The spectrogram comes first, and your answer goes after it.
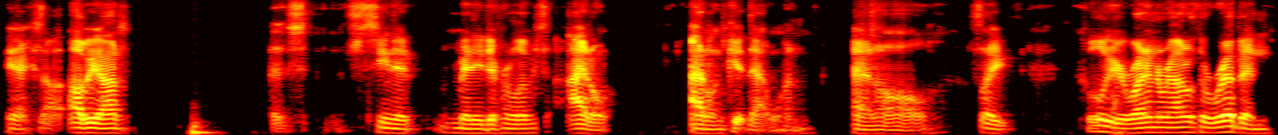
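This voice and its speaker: A man co-hosting a sports podcast, giving his opinions in a casual, halting way. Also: deep voice, fairly even intonation, a bit bright. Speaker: podcast co-host.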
